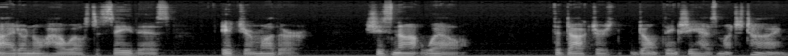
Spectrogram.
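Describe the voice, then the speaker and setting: Using a put-on character voice, a man speaks in a gravelly, medium-pitched tone at a fairly slow pace, with long, frequent pauses. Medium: read story.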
